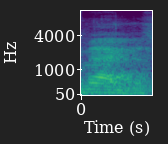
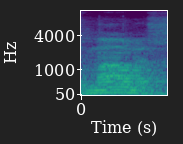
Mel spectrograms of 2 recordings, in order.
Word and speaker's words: Magnus: right Maus Moler right so it's not pronounced Magnus it's Maus right that's the correct denmarkian term right so here he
